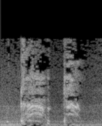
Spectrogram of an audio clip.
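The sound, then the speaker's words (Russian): Two harsh, loud coughs separated by a brief pause, each a throaty burst with nothing else around them. “Я начал кашлять”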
